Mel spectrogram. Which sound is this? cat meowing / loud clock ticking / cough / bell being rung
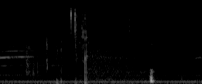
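cat meowing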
